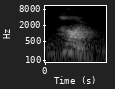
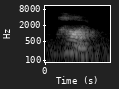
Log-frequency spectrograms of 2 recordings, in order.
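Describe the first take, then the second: No difference in how they are said.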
